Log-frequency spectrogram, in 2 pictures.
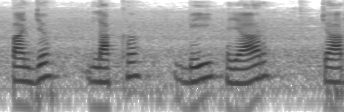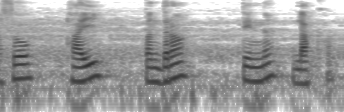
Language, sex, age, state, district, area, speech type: Punjabi, male, 18-30, Punjab, Mohali, rural, spontaneous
